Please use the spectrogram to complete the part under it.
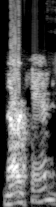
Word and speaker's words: Narcan: And a police officer collapsed that way and had to be Narconed because... – Narcan? – Yeah, Narcan.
